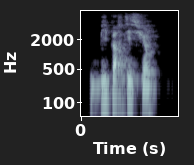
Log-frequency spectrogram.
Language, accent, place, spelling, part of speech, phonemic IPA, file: French, France, Lyon, bipartition, noun, /bi.paʁ.ti.sjɔ̃/, LL-Q150 (fra)-bipartition.wav
- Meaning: bipartition (sharing in two)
